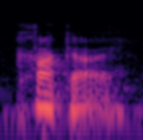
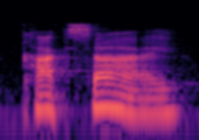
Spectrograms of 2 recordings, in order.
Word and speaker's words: cocci: pleural would be cocci occasionally i hear students refer to cocci by pronouncing it kakai but kakai would refer to it's an informal word for crooked kaksai would be much more readily understood by people who are listening or speaking about microbiology in the right hand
